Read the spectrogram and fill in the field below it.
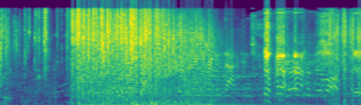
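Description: A gun fires rapid bursts of loud shots.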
